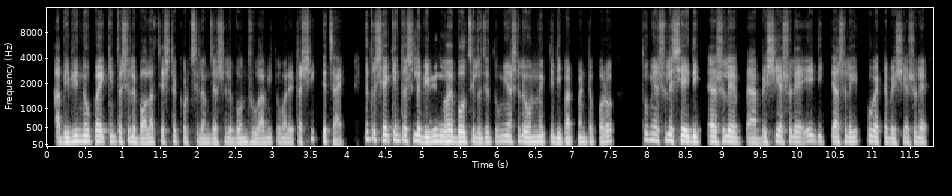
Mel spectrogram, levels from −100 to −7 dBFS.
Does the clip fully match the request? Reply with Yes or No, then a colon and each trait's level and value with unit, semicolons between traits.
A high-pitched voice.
No: low, 135 Hz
